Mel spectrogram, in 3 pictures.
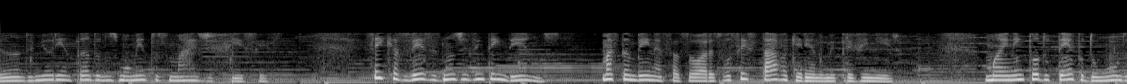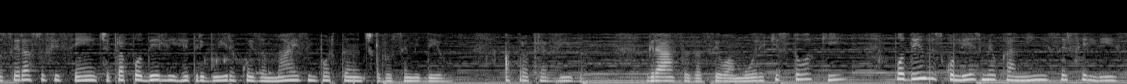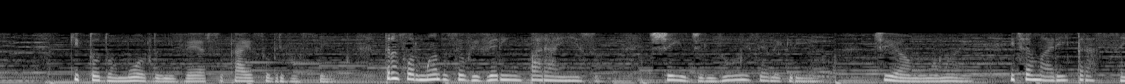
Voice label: ANIVERSÁRIO MÃE F, Telemensagens, Fem; Aniversários; Aniv Familiar

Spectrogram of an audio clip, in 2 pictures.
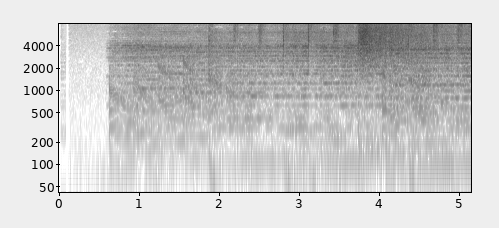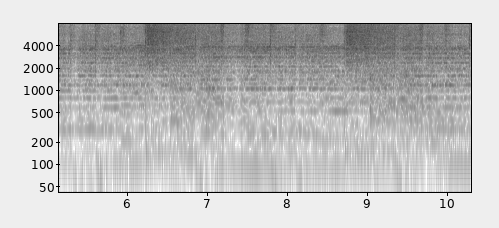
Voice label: ROM RELACIONAMENTO ABALADO FEM

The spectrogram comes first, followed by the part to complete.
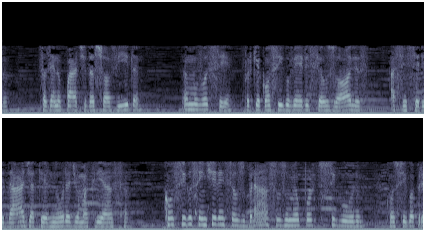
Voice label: Quero lhe Dizer Feminino; Dia Dos namorados; Telemensagens 2017

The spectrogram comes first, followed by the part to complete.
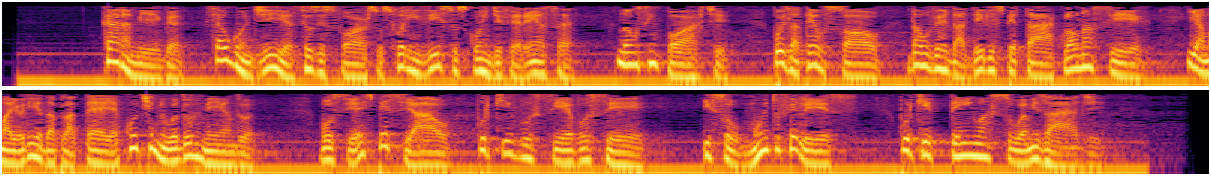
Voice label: Amizade Geral Masculino

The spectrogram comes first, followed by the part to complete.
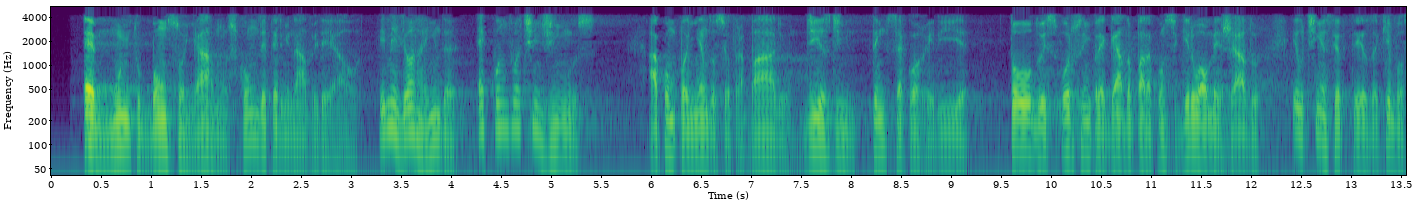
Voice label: VITóRIA, masc; Telemensagens 2017

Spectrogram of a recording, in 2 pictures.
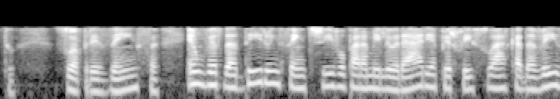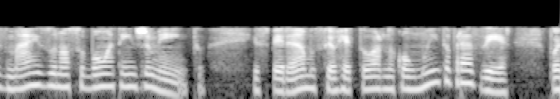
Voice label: CLIENTE MéDICO(F); Profissionais; fem; Telemensagens 2017

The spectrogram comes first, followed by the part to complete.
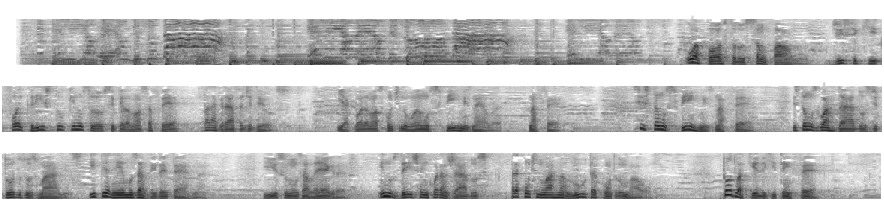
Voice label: Aniversário Geral Turma Masculino; ANIV. Evangelico

